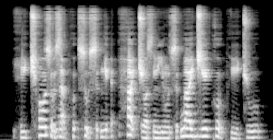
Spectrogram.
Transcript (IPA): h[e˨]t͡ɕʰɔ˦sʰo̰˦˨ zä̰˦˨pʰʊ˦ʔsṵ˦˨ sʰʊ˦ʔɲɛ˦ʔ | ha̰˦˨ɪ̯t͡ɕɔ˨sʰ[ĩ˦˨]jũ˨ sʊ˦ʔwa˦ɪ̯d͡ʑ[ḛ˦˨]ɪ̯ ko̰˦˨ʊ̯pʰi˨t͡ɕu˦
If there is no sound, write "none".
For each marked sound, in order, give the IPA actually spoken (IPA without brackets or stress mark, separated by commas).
i˨, ĩ˨, e˦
